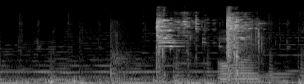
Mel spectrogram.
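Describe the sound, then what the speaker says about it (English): Glass panes being placed in Minecraft, two bright crisp glassy clinks about a second apart over a quiet low background hum. "Place glass pane, leaving a gap of 3."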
